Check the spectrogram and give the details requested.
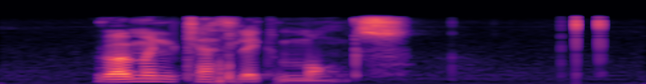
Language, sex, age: English, male, 24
